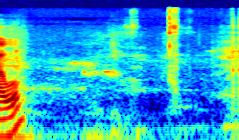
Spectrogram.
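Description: A man's voice trailing off, then a faint marker on a whiteboard drawing a curve, and a single sharp click shortly before the end.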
